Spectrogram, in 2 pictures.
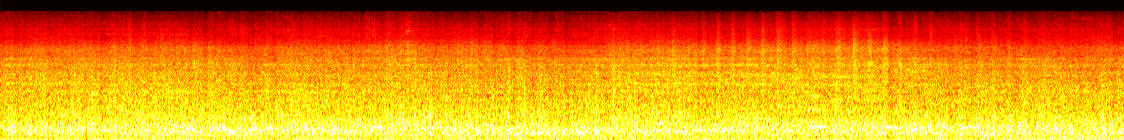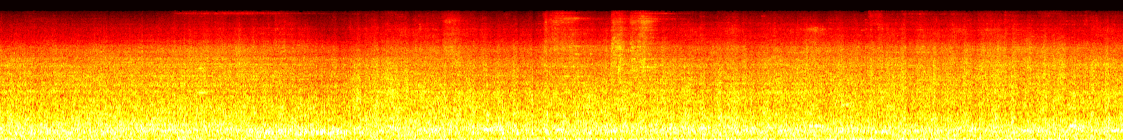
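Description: Freight train cars (covered hoppers and tank cars) rolling past at speed, their steel wheels on the rails making a steady, unbroken rumble. A few faint high squeals come in about twenty seconds in.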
